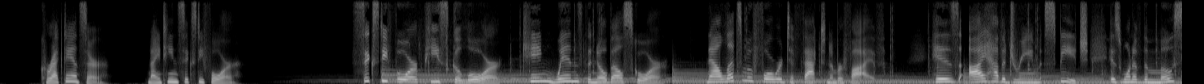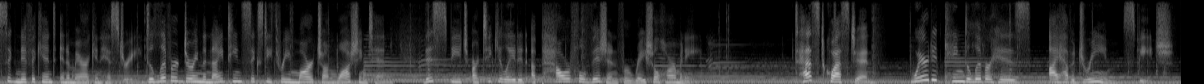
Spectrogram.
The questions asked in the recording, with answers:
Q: Where did King deliver his I Have a Dream speech?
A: Correct answer. March on Washington.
